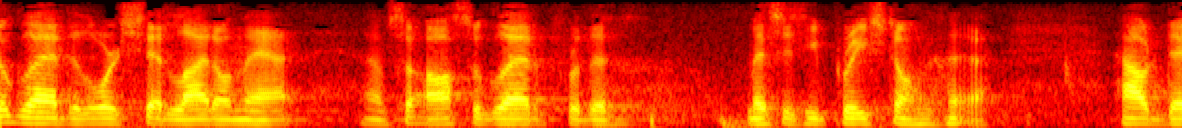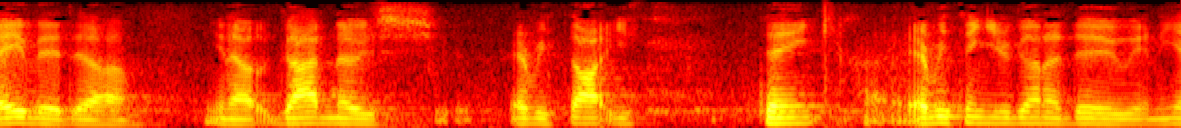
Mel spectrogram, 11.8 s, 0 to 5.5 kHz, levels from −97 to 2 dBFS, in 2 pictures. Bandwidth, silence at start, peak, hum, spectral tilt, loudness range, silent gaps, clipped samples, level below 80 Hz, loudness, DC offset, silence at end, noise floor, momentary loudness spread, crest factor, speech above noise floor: 5.4 kHz; 0 s; -4 dBFS; none; -8.5 dB/octave; 2 LU; none; under 0.1%; -58 dBFS; -24 LUFS; under 0.1%; 0 s; -50 dBFS; 16 LU; 20 dB; 26 dB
